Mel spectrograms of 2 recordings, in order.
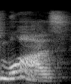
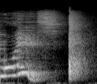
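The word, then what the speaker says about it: Moyse: Because I know a ton of people that were born and raised in France and it's pronounced Mo, but we say Moise.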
